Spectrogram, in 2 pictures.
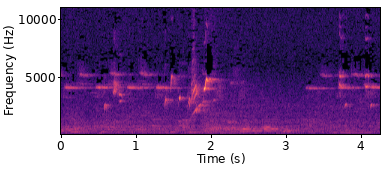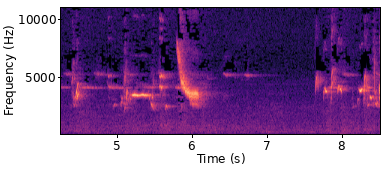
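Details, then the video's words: Goldfinch and canary hybrid singing in scattered bursts: thin high whistles and twittering notes, a few louder slurred phrases near the end, with faint background murmur. "Carduelis x canary ..goldfinch x canary"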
